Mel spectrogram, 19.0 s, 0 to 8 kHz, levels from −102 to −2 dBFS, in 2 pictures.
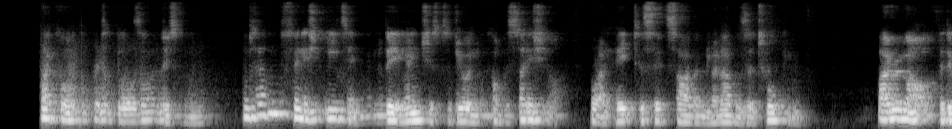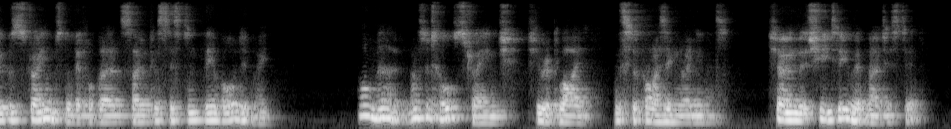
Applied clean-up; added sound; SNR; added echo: neural mask model DeepFilterNet 3.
